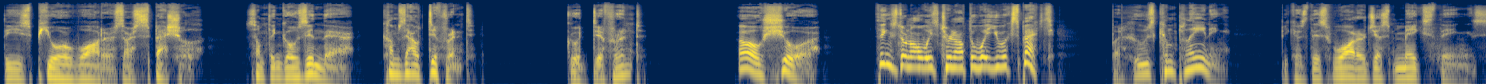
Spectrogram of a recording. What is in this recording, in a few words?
male, fake sponsors; schlit; flint waters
